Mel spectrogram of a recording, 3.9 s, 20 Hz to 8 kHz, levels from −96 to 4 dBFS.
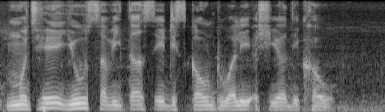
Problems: none marked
